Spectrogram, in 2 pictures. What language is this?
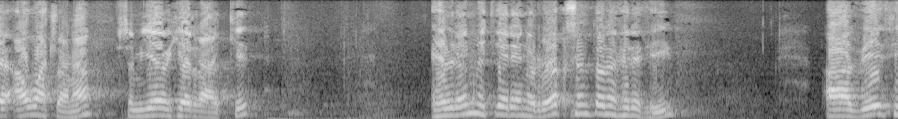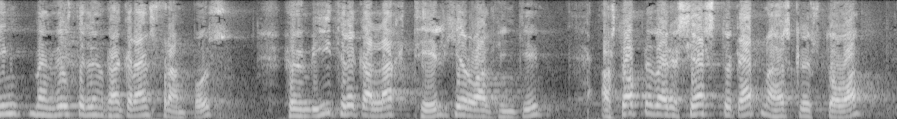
Icelandic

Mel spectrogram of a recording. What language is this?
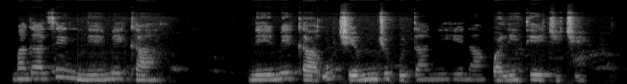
Igbo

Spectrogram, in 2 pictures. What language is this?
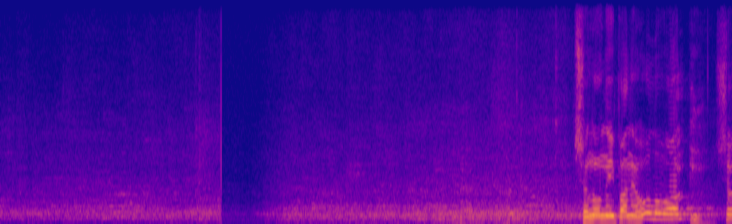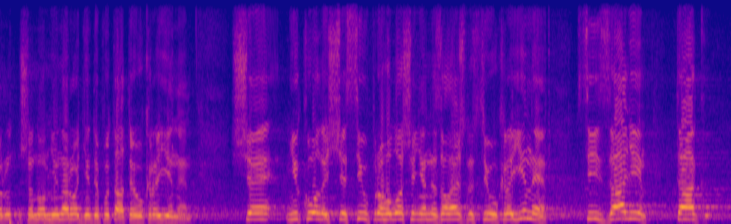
Ukrainian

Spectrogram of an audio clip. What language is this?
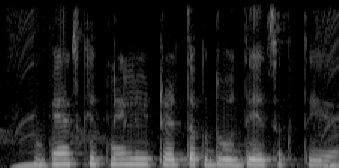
Hindi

